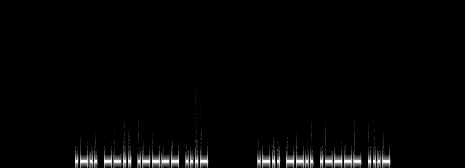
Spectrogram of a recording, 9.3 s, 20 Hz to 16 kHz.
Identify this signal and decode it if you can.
Morse code, heard as a keyed tone, about 25 wpm, 700 Hz. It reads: LZ1V LZ1V
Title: DXCC-100 Call Signs - 4 Characters - Repeated 2x - 25wpm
